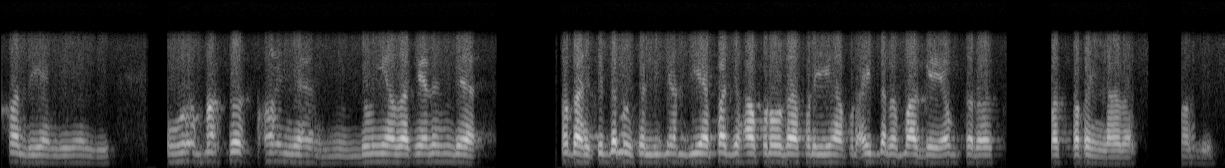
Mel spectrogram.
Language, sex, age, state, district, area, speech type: Punjabi, male, 45-60, Punjab, Barnala, rural, conversation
